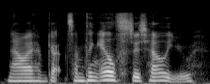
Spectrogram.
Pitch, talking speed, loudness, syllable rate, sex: 165 Hz, 255 wpm, -18 LUFS, 6.6 syllables/s, female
